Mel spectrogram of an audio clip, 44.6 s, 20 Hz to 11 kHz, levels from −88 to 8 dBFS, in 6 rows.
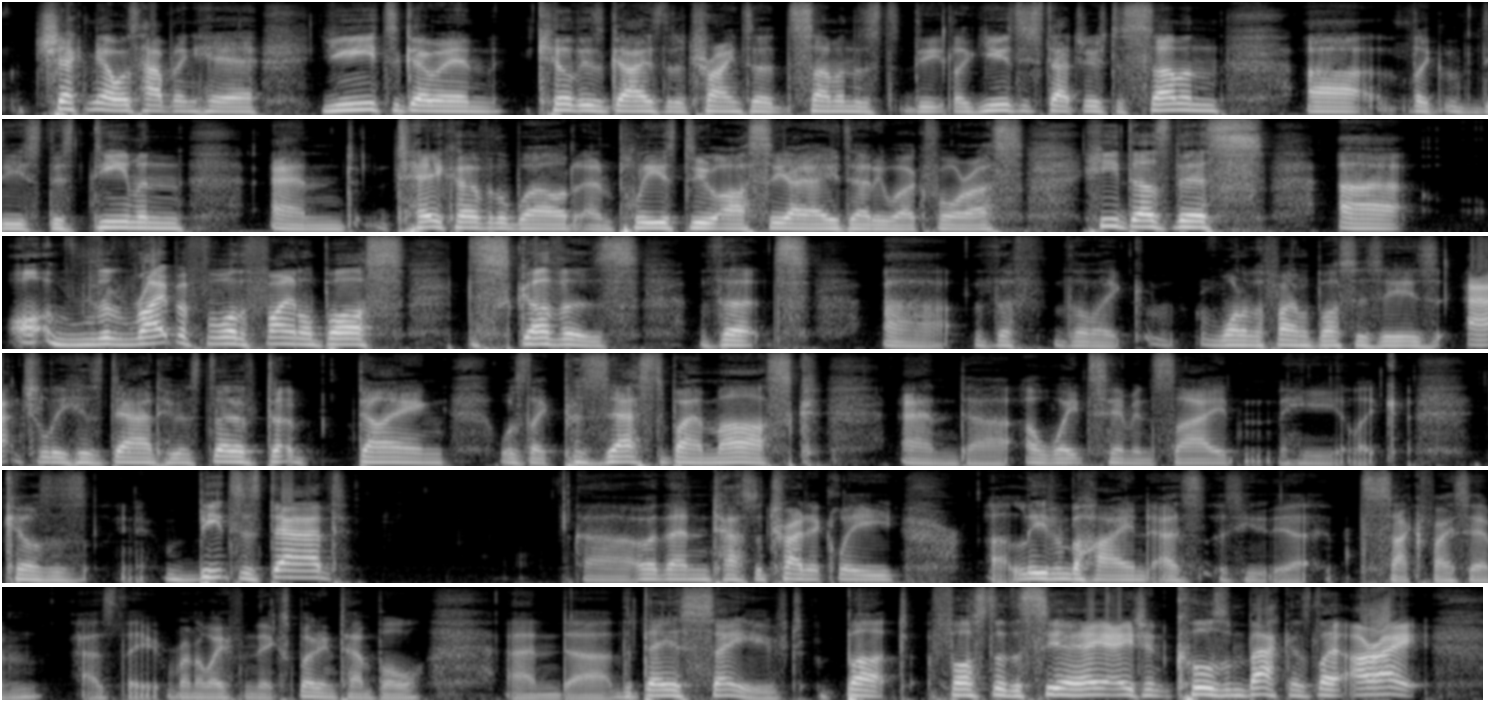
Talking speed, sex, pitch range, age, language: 180 wpm, male, 120-155 Hz, 20-39, English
